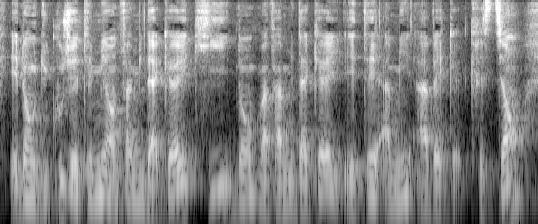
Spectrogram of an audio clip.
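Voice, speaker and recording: A man's very deep, low voice at a moderate pace with hardly any pauses. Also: ordinary pitch variation. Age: 40s. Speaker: salesman. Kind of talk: casting video.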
